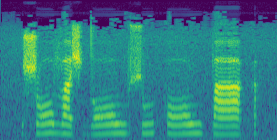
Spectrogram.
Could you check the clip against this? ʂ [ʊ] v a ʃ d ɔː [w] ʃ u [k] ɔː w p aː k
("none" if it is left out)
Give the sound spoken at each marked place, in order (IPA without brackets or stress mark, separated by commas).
ɔ, w, k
